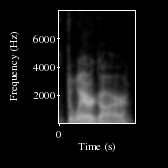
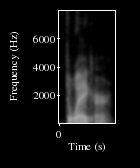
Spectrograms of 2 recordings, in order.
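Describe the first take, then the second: First: The parts are run together into one word. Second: The word is run together with the r dropped. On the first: "They match it together as Duergar" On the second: "they're leaving off the R, so it becomes Dwager"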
